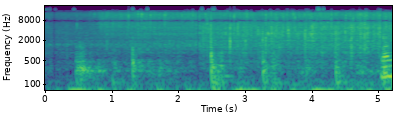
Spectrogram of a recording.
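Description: Potatoes sauté with onions in oil for a tuna fish curry, a loud steady sizzle close up with occasional stirring scrapes, no talking.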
